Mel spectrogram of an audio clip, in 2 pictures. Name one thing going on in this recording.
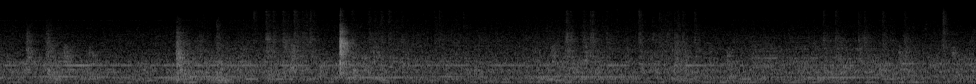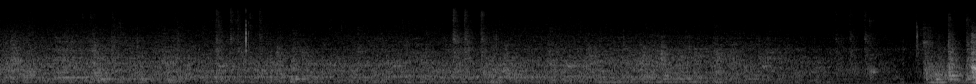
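An elevator hums steadily as it moves down.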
